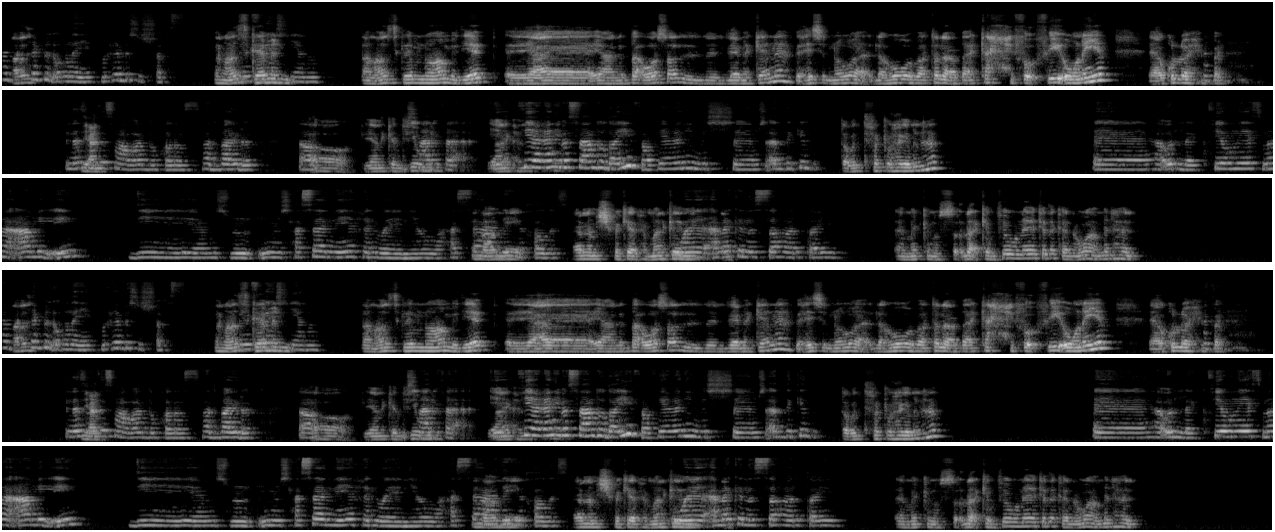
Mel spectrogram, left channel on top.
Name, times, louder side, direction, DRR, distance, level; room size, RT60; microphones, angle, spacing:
voice 1, 0.0-1.7 2.4-3.2 12.0-12.5 13.3-15.3 15.7-15.9 16.7-20.9 23.6-26.2 26.7-31.0 32.1-33.8, right 2 dB, 20° right, 1.0 m, -32 dB
voice 2, 2.1-2.9 3.6-12.2 13.5-13.7 15.8-17.1 17.6-18.0 21.1-22.1 30.1-30.6 31.1-32.3 34.3-36.7, left 1 dB, 75° left, 1.8 m, -28 dB
3.4 x 3.2 x 2.5 m
head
